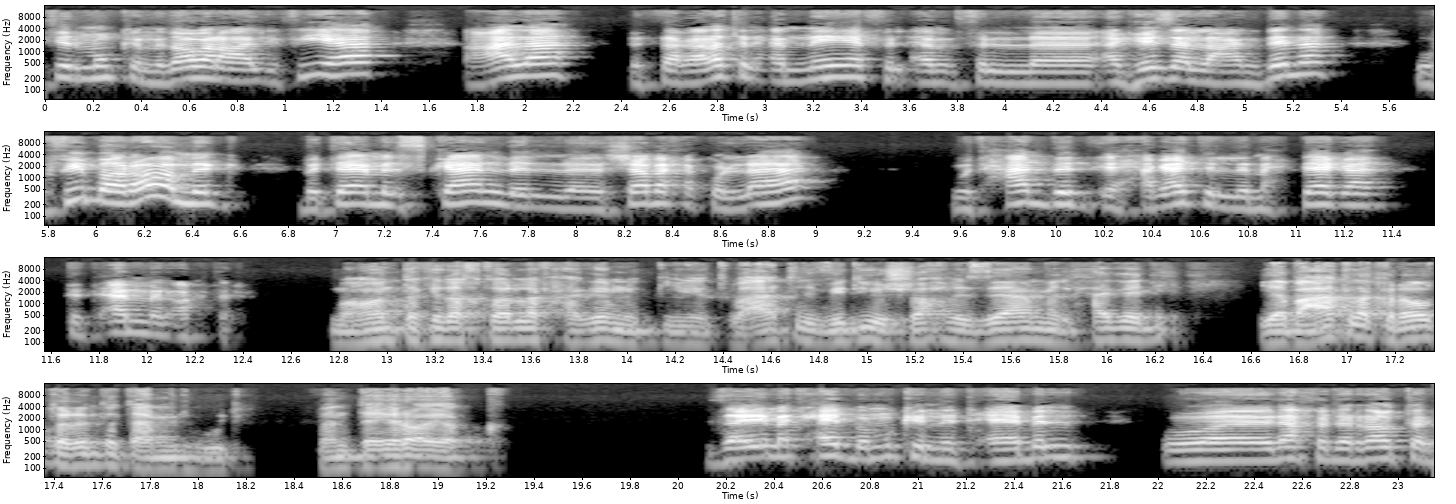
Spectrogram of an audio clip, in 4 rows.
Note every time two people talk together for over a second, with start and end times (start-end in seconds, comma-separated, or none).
none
